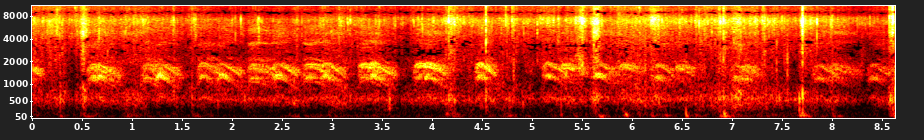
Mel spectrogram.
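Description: A bird calling over and over, a few short calls a second, while dry branches brush and snap now and then as someone pushes through dense conifer undergrowth.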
